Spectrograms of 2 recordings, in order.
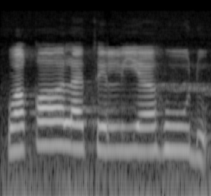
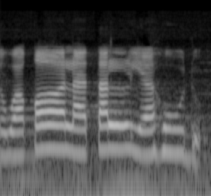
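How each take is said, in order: First: The vowel before 'yahudu' is an 'i' sound. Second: The vowel before 'yahudu' is an 'a' sound. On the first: The speaker calls it right. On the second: The speaker calls it wrong.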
